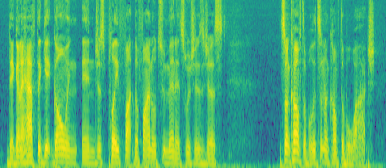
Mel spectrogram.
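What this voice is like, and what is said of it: Rough voice from being sick. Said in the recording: “you don't sound good ... Are you feeling much better now? ... my voice is still crap”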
